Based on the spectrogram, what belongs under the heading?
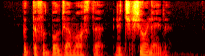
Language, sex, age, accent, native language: Uzbek, male, 18-24, Buxoro, Uzbek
